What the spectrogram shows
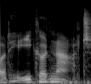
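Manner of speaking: condescending, patronizing film narrator voice. Imagining a narrator of one's life, acting out the put-on condescending Morgan Freeman narration. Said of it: "Morgan would condescendingly say".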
